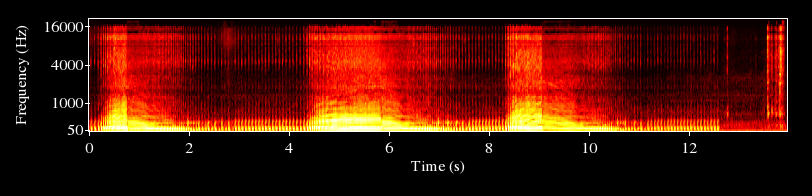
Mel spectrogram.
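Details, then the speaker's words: Pit bike with its stock baffled exhaust, before the baffle is removed: three quick blips, each pitch rising and falling back to a popping idle; muffled, called a "wet fart" sound, but healthy. "Your bike will no longer sound like a wet fart like this. And it will have all the power with no baffle in it."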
